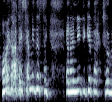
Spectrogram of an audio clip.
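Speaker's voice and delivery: mock panic over an email; a touch of hammed-up panic; panicked. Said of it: "I'm panicked".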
